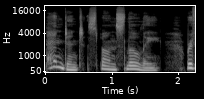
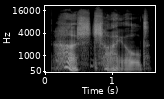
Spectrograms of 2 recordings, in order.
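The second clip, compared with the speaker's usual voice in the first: hissed; 7 semitones lower, 5 dB quieter than usual. A narrator's reading. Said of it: "Harmony hissed".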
